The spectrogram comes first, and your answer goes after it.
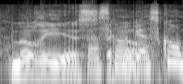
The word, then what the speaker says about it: Maouries: Et ça se prononce Maour. Maurus.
